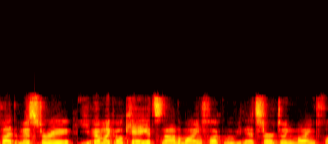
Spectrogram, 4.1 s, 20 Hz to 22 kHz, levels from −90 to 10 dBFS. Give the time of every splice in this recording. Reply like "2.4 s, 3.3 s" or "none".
1.0 s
